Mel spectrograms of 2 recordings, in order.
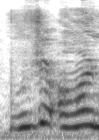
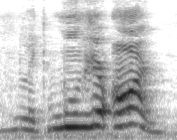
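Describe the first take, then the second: First: It is said in a plain, unaccented voice. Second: It is said with a Spanish accent. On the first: The speaker calls it wrong. "not like that" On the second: The speaker calls it right. "Like in Spanish"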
